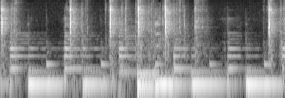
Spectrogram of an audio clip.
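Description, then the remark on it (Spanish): Typewriter keys strike in a quick, uneven rhythm, each sharp clack clear, with a steady low hum running underneath throughout. “La vida a través del golpe de teclado.”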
